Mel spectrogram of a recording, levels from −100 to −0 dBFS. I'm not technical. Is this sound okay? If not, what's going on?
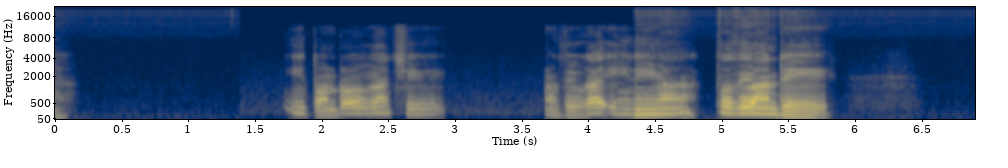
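No. From 1.38 s to 4.35 s the speech turns duller and noticeably quieter, with a faint new hiss underneath, then clears up again. The likely cause is an input switched to a poorer device, one that loses the crisp upper sounds.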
